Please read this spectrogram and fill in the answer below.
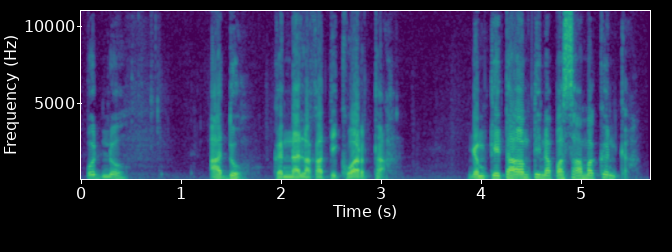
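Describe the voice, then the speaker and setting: A man's voice: mid-range voice, lively intonation, moderate pace, fairly bright tone, no room sound, studio quality, lightly acted. Man cast as radio drama cop, Filipino accent, mid-range voice, reproachful authority. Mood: stern, reproachful. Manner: firm, reproachful. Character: stern, lecturing male police officer.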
